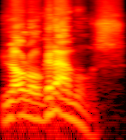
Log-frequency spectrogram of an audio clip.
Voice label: success, spanish soldier; enemy; XBOX

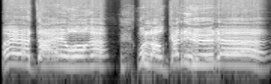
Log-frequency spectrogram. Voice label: "im bleeding", male; XBOX; civ

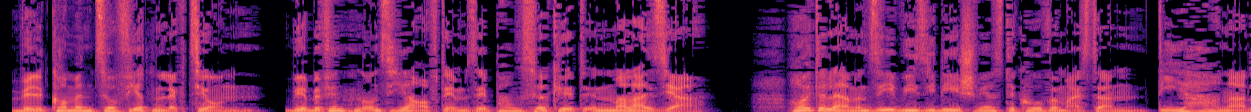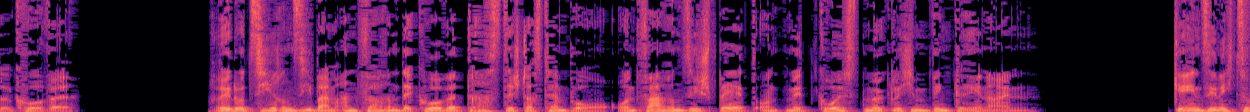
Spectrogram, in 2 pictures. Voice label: hairpin german; MotoGP 3

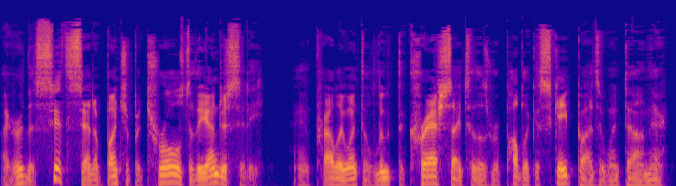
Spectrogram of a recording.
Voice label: male

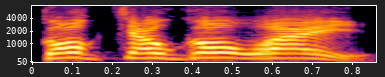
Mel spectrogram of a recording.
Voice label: take position, enemy cantonese male; XBOX

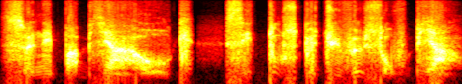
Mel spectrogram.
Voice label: ANNOYED, french; KRAMER; Battle Engine Aquila; XBOX

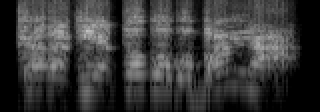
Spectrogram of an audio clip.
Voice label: suspicious

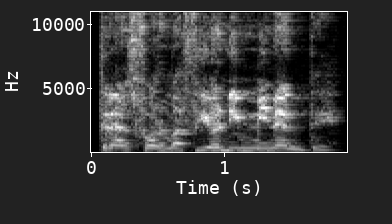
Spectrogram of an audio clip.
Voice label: HUD Transformation Imminent, Spanish

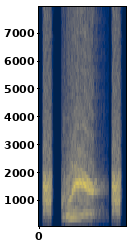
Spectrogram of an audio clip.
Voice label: clear, radio male; XBOX

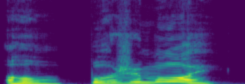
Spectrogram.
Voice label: my god, male; XBOX; civ

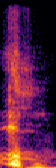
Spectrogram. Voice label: fall, negative; Splashdown; XBOX

